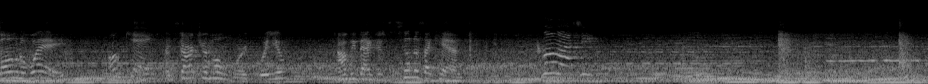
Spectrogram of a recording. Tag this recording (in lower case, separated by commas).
music, speech, television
